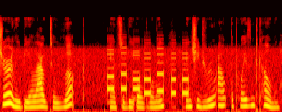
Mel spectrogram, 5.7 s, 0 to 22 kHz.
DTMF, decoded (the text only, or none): 8971611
